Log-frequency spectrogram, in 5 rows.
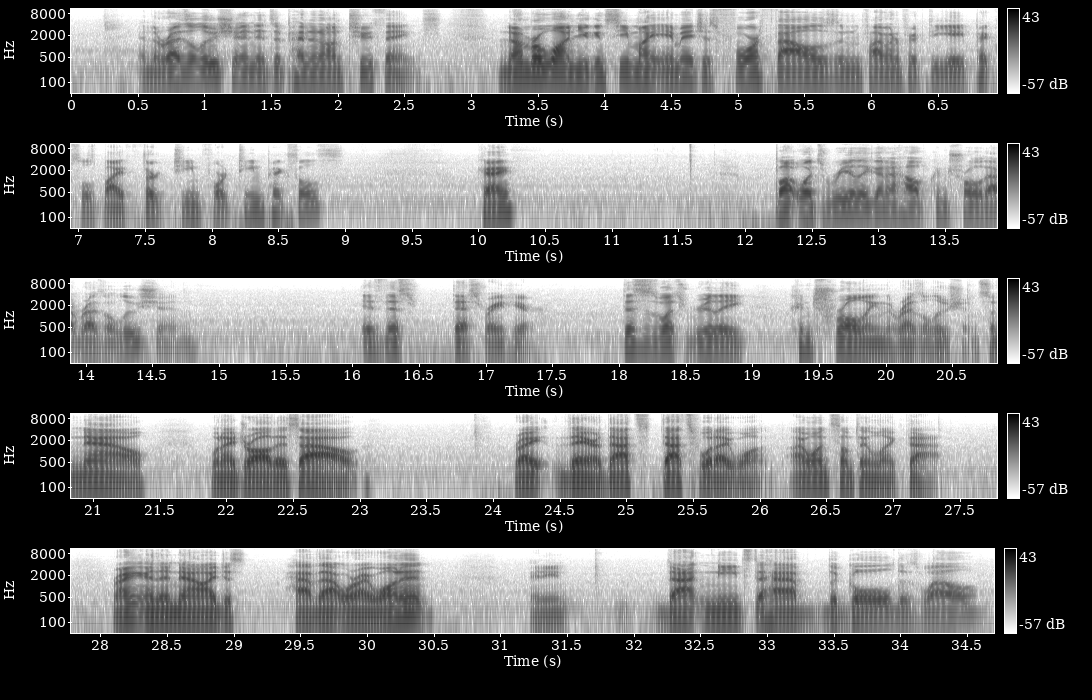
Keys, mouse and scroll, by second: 13.0-21.2 drag, 13.0 typing, 21.2-22.6 ctrl+drag, 22.6 ctrl+space, 25.9 click, 27.9 w, 28.7-30.2 drag, 30.2 q, 31.4 ctrl+click, 32.2 ctrl+z, 34.2 click.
